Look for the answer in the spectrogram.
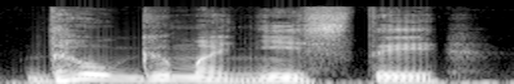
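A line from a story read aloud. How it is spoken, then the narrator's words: Pleading. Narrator (Russian): взмолился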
